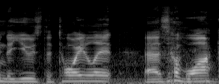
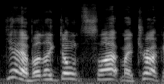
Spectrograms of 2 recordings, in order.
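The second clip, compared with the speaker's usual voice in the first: higher, louder retold protest; indignant warning; 8 semitones higher, 7 dB louder than usual. Truck owner protesting the slap, a higher, louder indignant warning. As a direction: scold him for slapping the truck. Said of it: "And he's like".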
